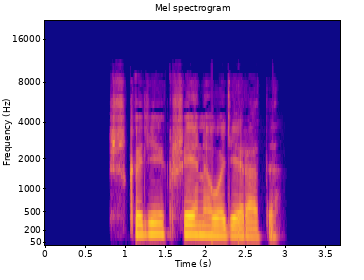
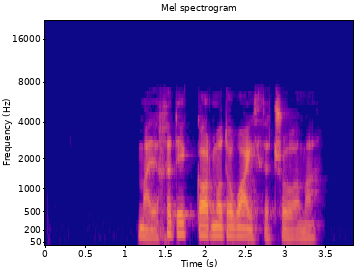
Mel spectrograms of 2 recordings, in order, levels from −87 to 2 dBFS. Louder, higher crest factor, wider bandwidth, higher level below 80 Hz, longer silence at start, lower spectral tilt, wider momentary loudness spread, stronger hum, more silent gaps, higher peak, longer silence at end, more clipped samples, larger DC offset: first, -16 LUFS vs -28 LUFS; about the same, 18 dB vs 22 dB; first, 9.4 kHz vs 7.8 kHz; first, -52 dBFS vs -68 dBFS; second, 0.8 s vs 1.2 s; first, -7 dB/octave vs -3.5 dB/octave; about the same, 14 LU vs 12 LU; neither; neither; first, 0 dBFS vs -8 dBFS; first, 0.8 s vs 0.45 s; neither; neither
